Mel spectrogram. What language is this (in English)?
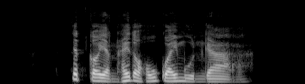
Cantonese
